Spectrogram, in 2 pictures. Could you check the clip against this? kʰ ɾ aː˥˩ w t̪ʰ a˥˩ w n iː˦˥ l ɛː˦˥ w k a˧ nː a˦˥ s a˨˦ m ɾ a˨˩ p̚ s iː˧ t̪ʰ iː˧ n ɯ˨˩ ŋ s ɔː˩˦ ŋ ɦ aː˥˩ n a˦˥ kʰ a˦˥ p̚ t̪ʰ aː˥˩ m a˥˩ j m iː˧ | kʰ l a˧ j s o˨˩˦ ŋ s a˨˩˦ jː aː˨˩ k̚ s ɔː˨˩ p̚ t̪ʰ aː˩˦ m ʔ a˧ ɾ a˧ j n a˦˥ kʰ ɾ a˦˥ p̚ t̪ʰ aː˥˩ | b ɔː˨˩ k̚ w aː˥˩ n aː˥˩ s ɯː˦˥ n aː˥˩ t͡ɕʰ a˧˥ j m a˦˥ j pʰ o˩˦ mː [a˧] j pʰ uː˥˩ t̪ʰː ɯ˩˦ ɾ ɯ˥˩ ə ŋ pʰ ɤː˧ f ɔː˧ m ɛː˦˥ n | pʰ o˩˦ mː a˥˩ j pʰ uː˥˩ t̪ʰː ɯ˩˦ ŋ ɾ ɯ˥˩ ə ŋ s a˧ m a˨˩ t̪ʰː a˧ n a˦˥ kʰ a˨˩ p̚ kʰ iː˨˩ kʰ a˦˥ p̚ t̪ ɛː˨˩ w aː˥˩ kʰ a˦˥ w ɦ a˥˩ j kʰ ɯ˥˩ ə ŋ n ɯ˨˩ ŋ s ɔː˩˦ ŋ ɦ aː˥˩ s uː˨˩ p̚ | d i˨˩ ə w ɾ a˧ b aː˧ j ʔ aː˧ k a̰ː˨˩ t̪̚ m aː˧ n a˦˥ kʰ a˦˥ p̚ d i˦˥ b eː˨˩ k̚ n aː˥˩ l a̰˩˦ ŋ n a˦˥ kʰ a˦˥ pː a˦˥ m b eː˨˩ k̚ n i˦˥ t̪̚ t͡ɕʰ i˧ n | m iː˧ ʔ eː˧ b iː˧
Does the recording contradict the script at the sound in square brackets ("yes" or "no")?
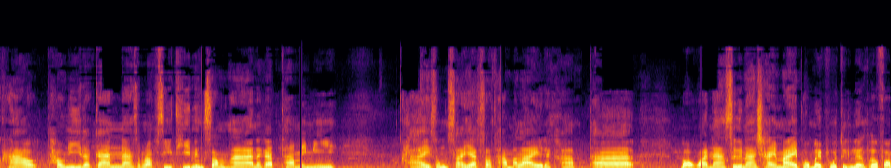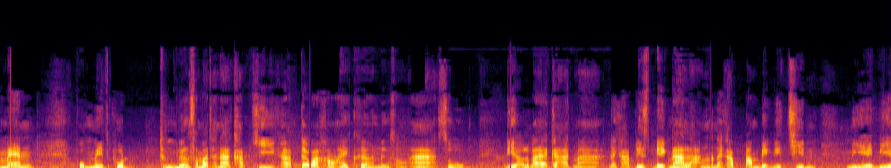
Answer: yes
